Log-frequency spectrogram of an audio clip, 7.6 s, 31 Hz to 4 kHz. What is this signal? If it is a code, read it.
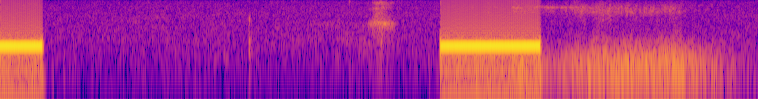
Ringback tone (Europe, 425 Hz).
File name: out- -2016- - - .4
